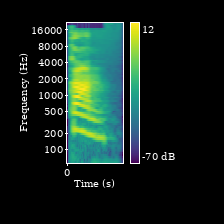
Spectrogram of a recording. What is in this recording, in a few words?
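"кан" Komi, female; kpv audio dict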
